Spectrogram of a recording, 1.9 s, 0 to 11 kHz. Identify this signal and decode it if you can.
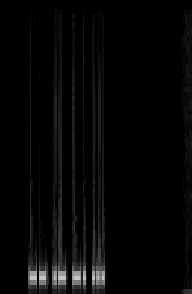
Morse code, heard as a keyed tone, about 46 wpm, 700 Hz. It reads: MANS
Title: Sentences from Top 1000 Words - Review Part 6 - New Word Drill - 50wpm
